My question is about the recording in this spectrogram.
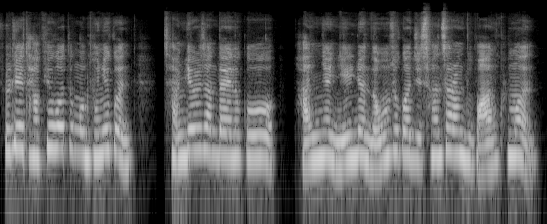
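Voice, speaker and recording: A woman's voice: fairly high pitch, fast talker, dark tone, close to an everyday voice. A woman voicing a callous, selfish middle-aged husband who talks scornfully and dismissively. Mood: contemptuous. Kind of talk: Korean audio drama reading.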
